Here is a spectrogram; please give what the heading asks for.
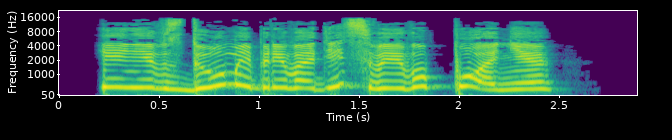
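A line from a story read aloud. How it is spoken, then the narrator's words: Screaming from inside dollhouse. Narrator (Russian): завопила из кукольного домика Френ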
